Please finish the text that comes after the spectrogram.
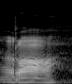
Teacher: রা জিহ্বার আগার পিঠ তার বরাবর উপরের তালু হইতে উচ্চারিত হয়।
